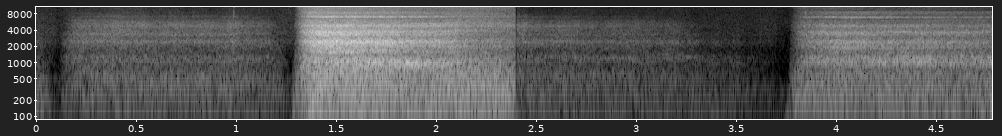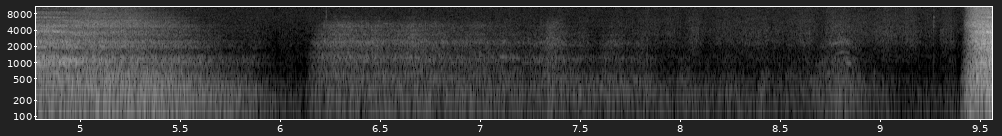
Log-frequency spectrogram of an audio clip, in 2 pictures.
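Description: Slow, audible breaths drawn in and pushed out during a yoga child's pose in a vinyasa heart-opening sequence: a few long, airy inhales and exhales, close and soft, with pauses between and no talking.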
